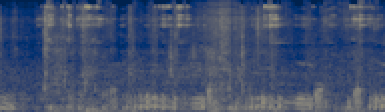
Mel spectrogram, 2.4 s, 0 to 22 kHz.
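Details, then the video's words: Domestic pigeons, a new pair in a colony, cooing in low, throaty, rolling notes repeated through the moment, with some faint background chatter and hiss. "kabutar sound effects | kabutar new pair in colony 2024"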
